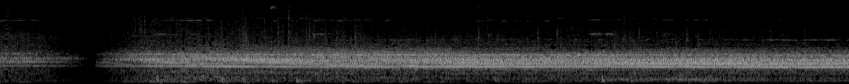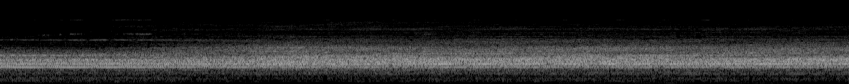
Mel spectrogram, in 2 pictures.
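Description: A small electric train motor hums and whirs steadily as a model train rolls along the tracks.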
